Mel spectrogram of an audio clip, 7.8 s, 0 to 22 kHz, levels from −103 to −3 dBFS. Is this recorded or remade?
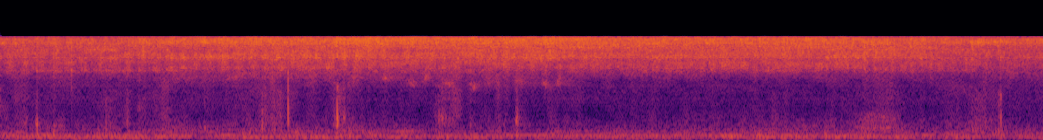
remade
